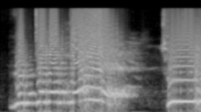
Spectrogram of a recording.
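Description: An actor's loud, drawn-out stage cry through a microphone: one long held call that bends upward in pitch near its end and breaks off. After a short pause, another loud held vocal note begins just before the end.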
